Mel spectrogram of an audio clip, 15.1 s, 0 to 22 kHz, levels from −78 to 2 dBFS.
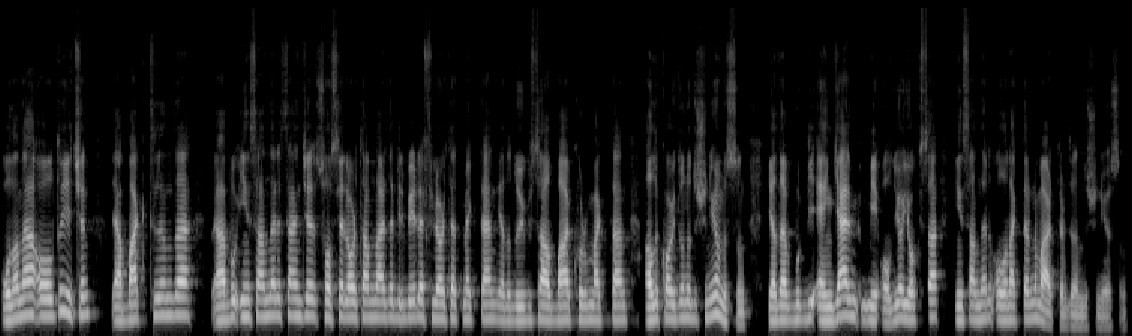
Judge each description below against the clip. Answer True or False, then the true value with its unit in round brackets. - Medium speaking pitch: True (145 Hz)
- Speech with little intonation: False (3.1 semitones)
